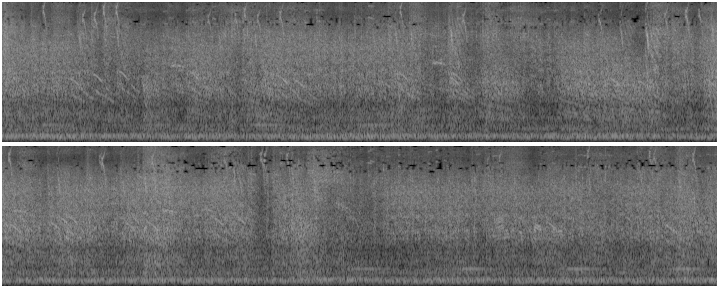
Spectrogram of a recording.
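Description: Game laser blasts fire in quick bursts.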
